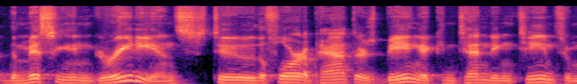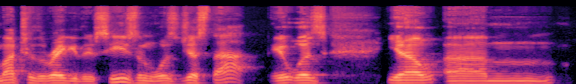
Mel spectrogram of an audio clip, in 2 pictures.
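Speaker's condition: No condition

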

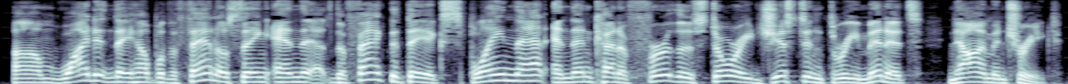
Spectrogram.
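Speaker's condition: No condition

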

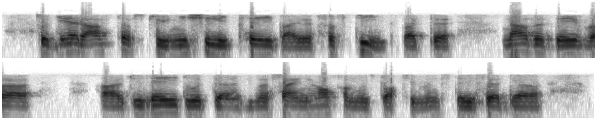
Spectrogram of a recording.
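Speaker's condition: No condition

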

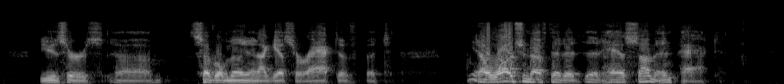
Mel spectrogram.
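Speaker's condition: No condition

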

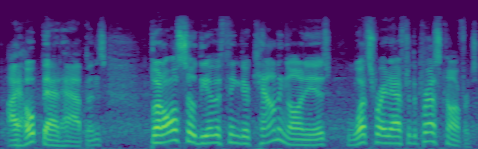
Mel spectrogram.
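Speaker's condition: No condition

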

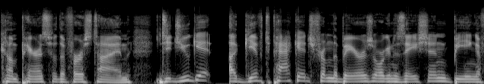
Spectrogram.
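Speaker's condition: No condition

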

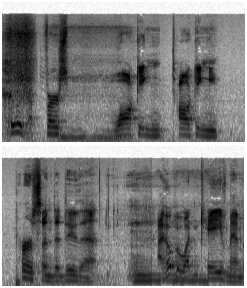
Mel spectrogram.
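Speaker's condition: No condition

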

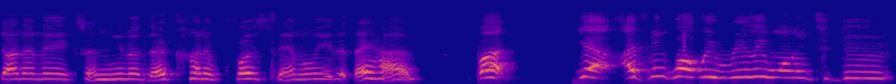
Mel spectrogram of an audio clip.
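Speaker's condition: Spastic quadriplegic cerebral palsy

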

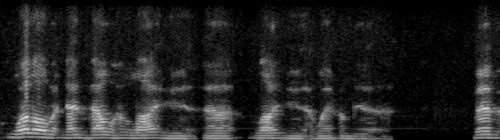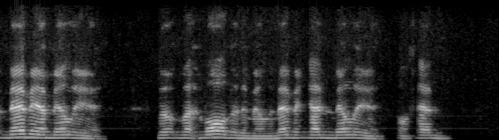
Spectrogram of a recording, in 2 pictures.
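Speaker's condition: Parkinson's; apologizes mid-sentence

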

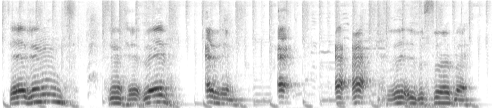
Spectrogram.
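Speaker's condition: Dystonia; affects speech and hands

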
